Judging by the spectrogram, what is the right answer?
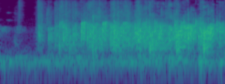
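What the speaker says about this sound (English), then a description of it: "Let's give them a big round of applause." An audience at an awards banquet breaks into applause that starts after a brief pause and builds into steady, dense clapping from many hands.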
